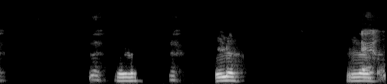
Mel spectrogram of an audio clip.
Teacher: 혀의 양 측면으로 공기가 흐르는 거래요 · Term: 설측성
